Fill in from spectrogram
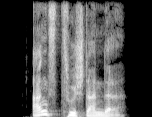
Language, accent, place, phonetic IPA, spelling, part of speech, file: German, Germany, Berlin, [ˈaŋstt͡suˌʃtandə], Angstzustande, noun, De-Angstzustande.ogg
- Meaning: dative of Angstzustand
